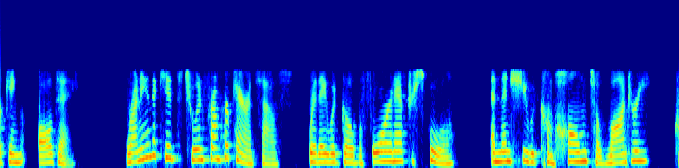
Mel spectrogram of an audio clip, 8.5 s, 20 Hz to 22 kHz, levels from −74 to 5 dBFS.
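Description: No technical faults are audible.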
